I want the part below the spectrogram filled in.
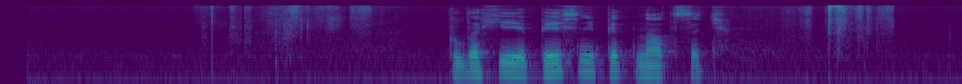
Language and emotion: Russian, neutral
